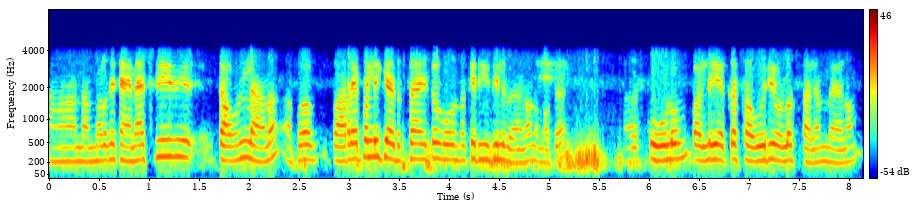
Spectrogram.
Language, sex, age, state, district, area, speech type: Malayalam, female, 45-60, Kerala, Alappuzha, urban, conversation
